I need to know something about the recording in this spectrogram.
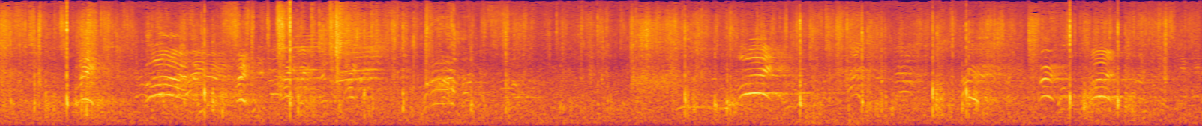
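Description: Young men shout short calls across an outdoor court.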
